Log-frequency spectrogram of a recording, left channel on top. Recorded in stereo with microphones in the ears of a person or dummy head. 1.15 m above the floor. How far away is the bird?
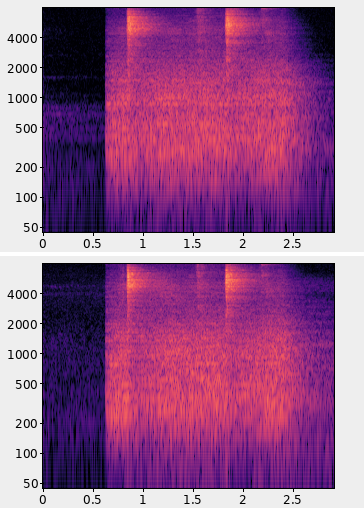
About 0.7 m.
